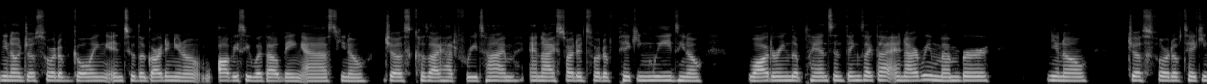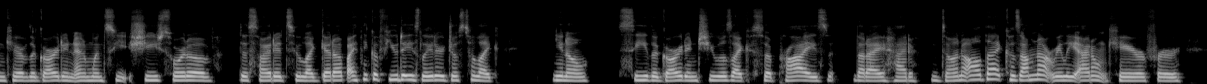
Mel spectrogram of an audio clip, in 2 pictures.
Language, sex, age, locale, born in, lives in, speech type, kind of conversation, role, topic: English, female, 20-24, en-US, United States, United States, conversation, unstructured, none, How can small, everyday gestures strengthen your relationships, and what are their limits?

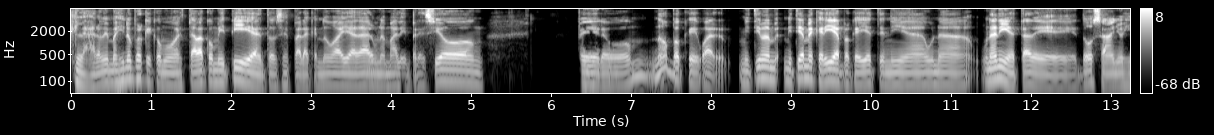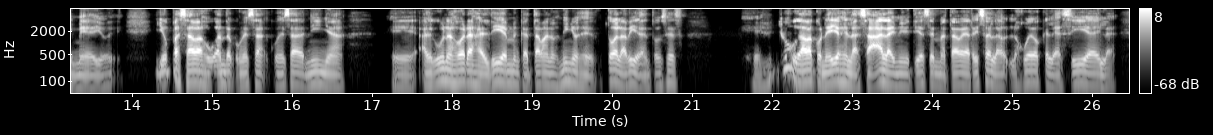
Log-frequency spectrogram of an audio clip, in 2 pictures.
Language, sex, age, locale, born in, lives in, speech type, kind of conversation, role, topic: Spanish, male, 55-59, es-EC, Ecuador, United States, conversation, podcast, guest, ¿Recuerdas la primera vez que estuviste lejos de casa?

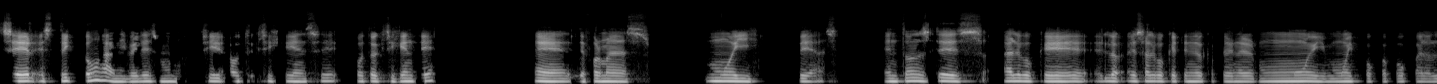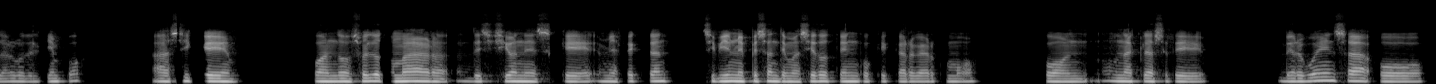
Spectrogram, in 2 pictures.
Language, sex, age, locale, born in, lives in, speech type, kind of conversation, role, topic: Spanish, male, 20-24, es-MX, Mexico, Mexico, conversation, podcast, guest, ¿Cómo aprendes de las decisiones que no salieron bien?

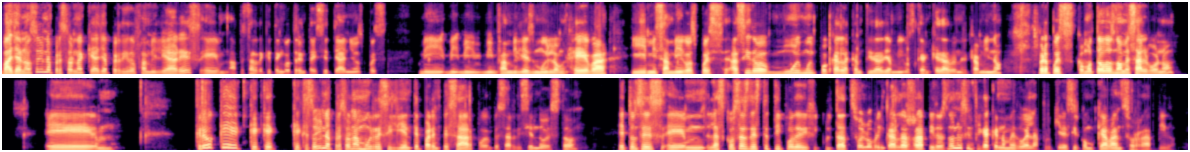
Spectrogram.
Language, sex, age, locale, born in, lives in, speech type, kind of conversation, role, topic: Spanish, male, 35-39, es-MX, Mexico, Mexico, conversation, unstructured, none, ¿Qué crees que ayuda a sobrellevar el dolor después de una muerte?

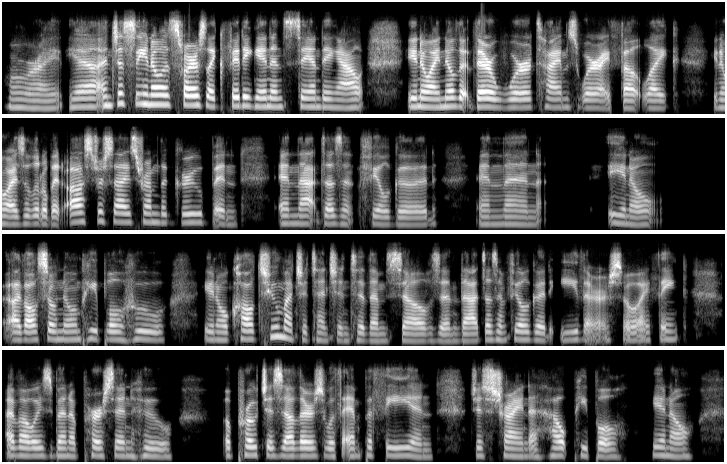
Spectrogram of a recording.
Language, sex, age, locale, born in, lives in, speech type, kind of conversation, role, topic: English, female, 55-59, en-US, United States, United States, conversation, podcast, guest, How do you stay true to yourself while connecting with others?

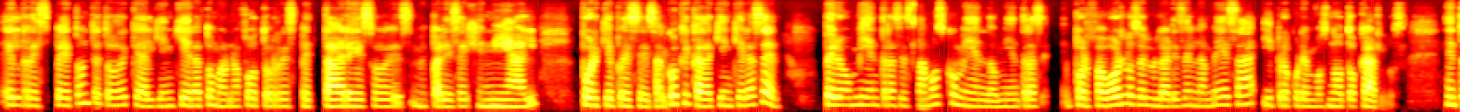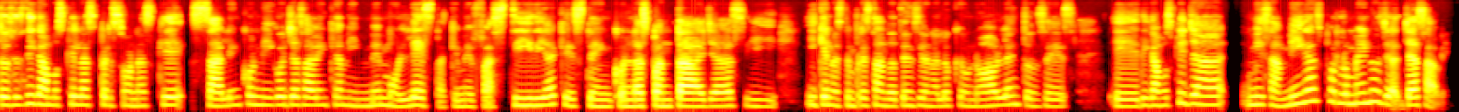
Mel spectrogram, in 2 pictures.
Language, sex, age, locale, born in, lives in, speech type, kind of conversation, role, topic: Spanish, female, 35-39, es-CO, Colombia, United States, conversation, podcast, guest, ¿Qué haces para desconectarte de las pantallas?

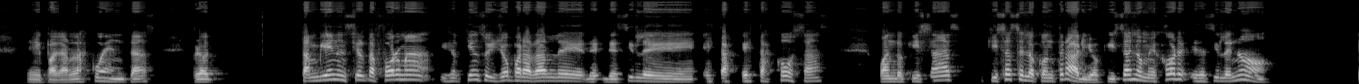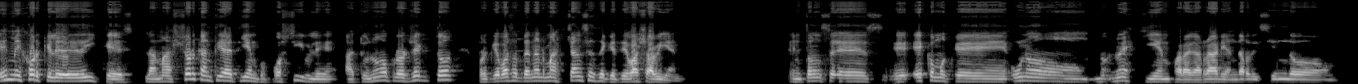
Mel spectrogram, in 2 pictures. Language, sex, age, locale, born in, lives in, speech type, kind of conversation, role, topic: Spanish, male, 45-49, es-AR, Argentina, United States, conversation, unstructured, none, ¿Crees que la familia siempre debe apoyarte, pase lo que pase?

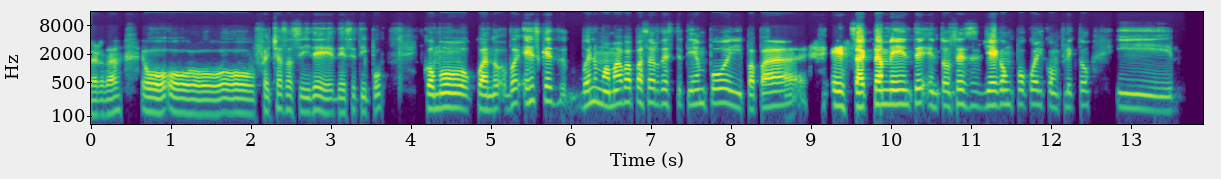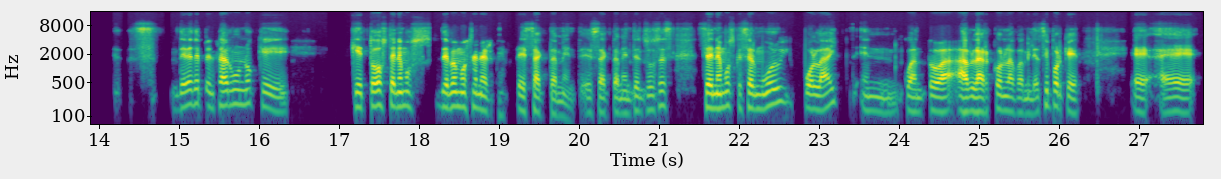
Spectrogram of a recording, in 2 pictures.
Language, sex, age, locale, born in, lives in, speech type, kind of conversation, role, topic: Spanish, male, 55-59, es-MX, Mexico, United States, conversation, unstructured, none, ¿Cómo expresas tus sentimientos sin herir a los demás?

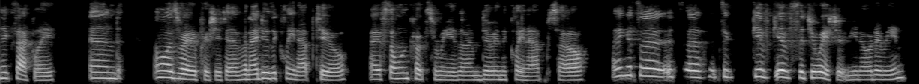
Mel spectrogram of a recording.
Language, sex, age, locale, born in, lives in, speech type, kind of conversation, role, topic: English, female, 45-49, en-US, United States, United States, conversation, unstructured, none, Which comfort foods warm your heart, and what memories or meanings make them special?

